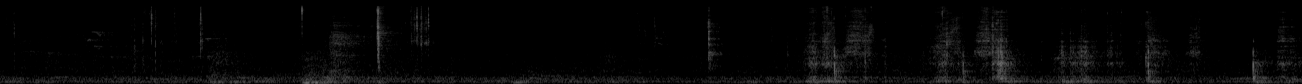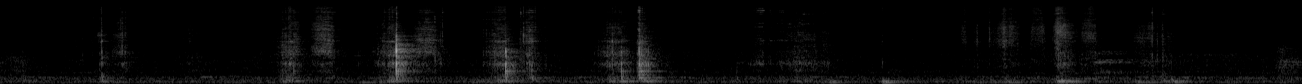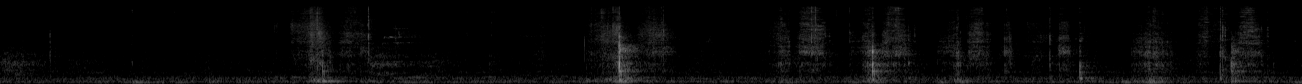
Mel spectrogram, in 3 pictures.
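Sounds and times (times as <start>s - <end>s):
knife cutting through rind: 3.7s - 4.4s, 15.8s - 19.7s, 28.8s - 30.0s, 31.9s - 32.8s, 33.7s - 38.8s.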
